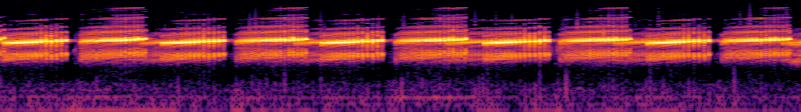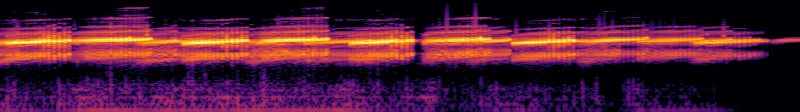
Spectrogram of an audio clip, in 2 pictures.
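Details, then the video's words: Night-time frog chorus of high rattling trills in bursts roughly every second, each burst a rapid series of pulses, running steadily with short breaks between calls. "FROGS NIGHT TIME AMBIENCE SOUND EFFECT"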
